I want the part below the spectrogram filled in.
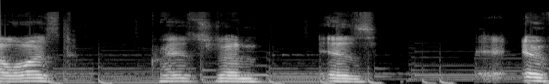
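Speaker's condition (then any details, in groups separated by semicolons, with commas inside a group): Friedreich's ataxia; spasticity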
